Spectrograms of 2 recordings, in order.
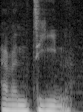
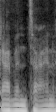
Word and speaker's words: Aventine: I mean, I didn't name myself Aventine or Aventine, depending on who says it. I have heard both sides, but the proper pronunciation is Aventine. But I do like Aventine as well.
